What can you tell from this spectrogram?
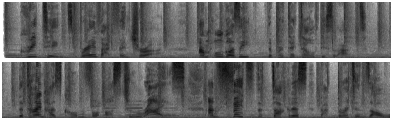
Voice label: English African

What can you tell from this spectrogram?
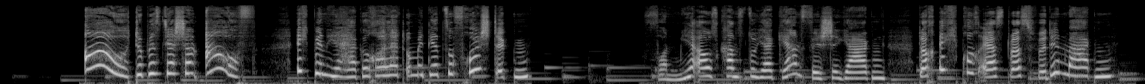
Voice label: german others

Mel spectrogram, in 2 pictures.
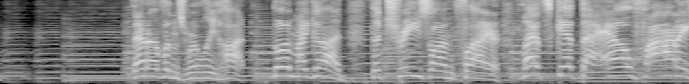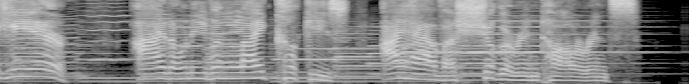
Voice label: english american animation

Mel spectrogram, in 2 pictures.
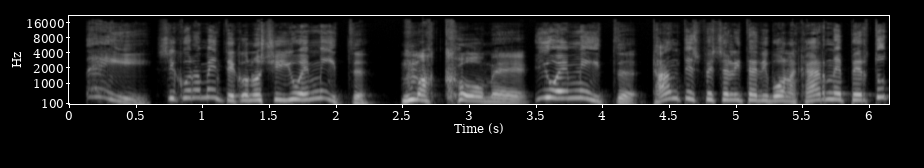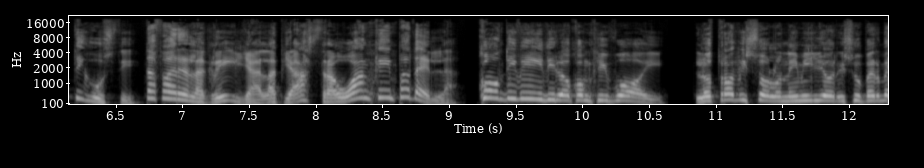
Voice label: italian promos

